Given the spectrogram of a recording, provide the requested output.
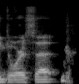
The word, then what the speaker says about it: Dorsett: carter sherry thing or like tony dorsett where like he was like 50 years old and all of a sudden he's like it's dorset i wish i had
